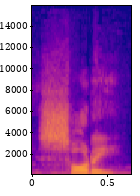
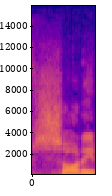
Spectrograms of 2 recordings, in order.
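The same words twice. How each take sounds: First: The word is said clearly, with careful articulation. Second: The word is said casually, without careful articulation. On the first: It is easy for a non-native listener to follow. The speaker calls it right. "He'd be all clear. He'd enunciate" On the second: It is an offhand apology between mates. The speaker calls it wrong. "you wouldn't say it like that"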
